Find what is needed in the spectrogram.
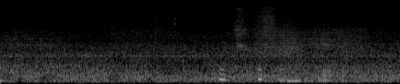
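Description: Steady low hum inside a stationary car, with faint rustling of clothing and a few soft murmurs about halfway through.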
